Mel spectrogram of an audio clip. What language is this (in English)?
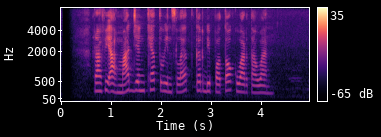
Sundanese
